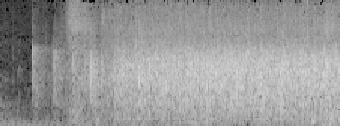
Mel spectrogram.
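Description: A theatre audience at the Teatro Infanta Leonor, during the Jaén Holy Week proclamation, breaks into applause, starting with a few scattered claps that quickly swell into steady, loud, sustained clapping that continues without pause to the end.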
